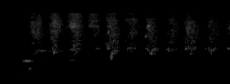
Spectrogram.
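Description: Hands brushing quickly down over hair and clothing, a rapid rasping rub of about six strokes a second.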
